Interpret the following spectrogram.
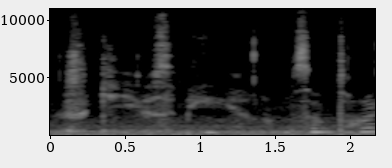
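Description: A woman whispering softly, a few breathy, indistinct words.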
